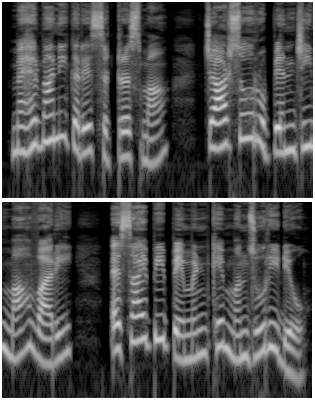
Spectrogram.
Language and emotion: Sindhi, neutral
